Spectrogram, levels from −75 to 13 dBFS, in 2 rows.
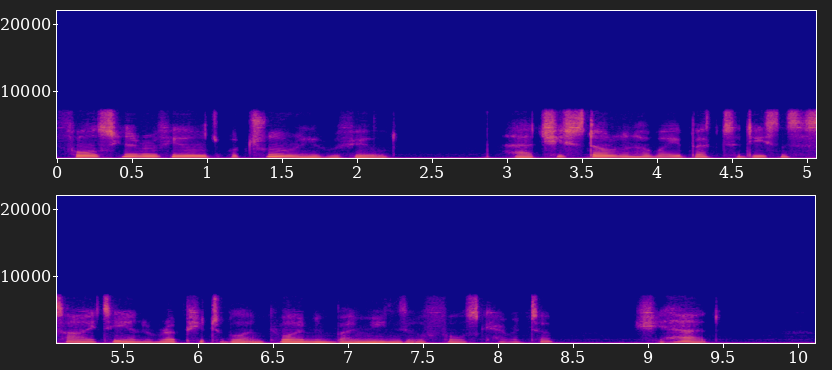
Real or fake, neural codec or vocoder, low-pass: fake; codec, 16 kHz in and 24 kHz out, 1 kbps, XY-Tokenizer; 7.2 kHz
